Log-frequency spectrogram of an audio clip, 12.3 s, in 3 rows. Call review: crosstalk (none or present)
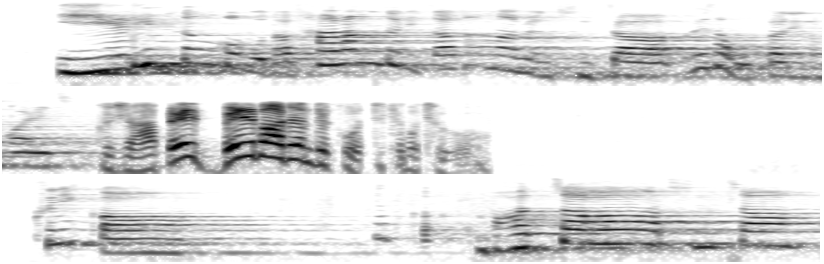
none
